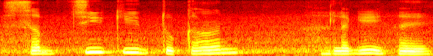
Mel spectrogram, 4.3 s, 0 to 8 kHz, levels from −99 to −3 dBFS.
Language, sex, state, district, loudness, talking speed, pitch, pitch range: Hindi, female, Chhattisgarh, Raipur, -13 LUFS, 70 wpm, 175 Hz, 150-230 Hz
